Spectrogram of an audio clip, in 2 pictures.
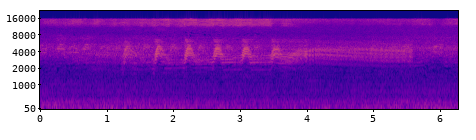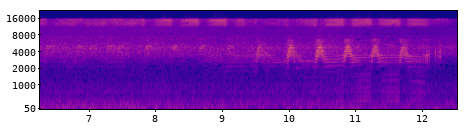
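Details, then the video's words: Cicada street chorus in scorching heat: steady high buzzing with repeated pulsed swells around two per second, a louder burst of rapid ticking rasps near the end, quiet low background noise. "폭염속 매미들의 거리합창"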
